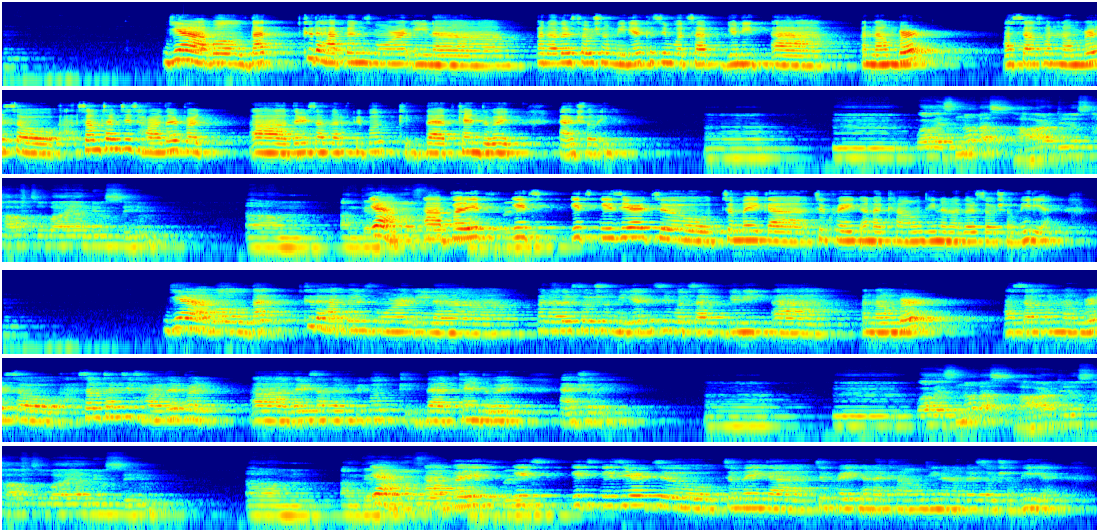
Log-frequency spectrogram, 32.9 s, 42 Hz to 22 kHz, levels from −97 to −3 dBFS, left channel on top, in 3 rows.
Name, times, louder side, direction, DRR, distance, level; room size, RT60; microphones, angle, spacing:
voice 1, 1.6-2.7 3.0-5.1 5.4-8.2 8.6-9.2 10.0-13.0 13.4-17.1 25.6-26.7 27.0-27.2 27.6-32.4, left 6 dB, 85° left, 7 dB, 0.3 m, -27 dB
voice 2, 18.0-18.6 19.2-23.4 24.3-25.0 25.3-26.6 26.9-27.3, equal, 20° left, -1 dB, 0.5 m, -36 dB
3.4 x 2.1 x 3.4 m, 1.2 s
head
